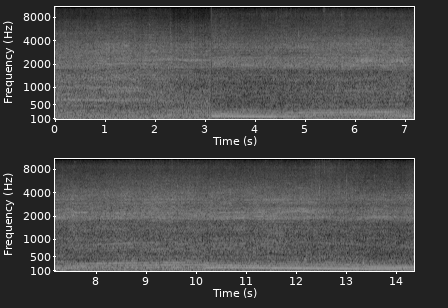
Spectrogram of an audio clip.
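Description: Wind rush over a motorcycle engine while riding; then, after an abrupt change about three seconds in, a dual-sport motorcycle engine running steadily on a gravel trail at low speed. Its note steps up a little about ten seconds in and eases down near the end.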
